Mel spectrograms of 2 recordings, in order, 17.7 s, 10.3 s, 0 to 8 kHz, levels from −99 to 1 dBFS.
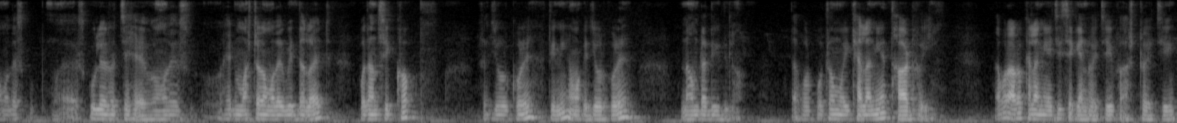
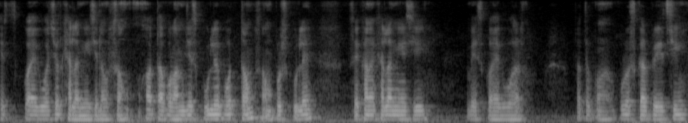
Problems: background sounds at intervals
